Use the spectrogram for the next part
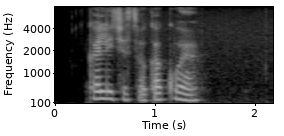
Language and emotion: Russian, neutral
